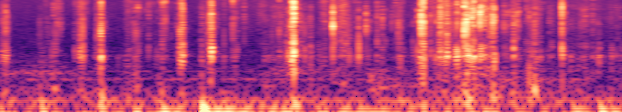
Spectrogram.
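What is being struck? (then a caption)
Foam beads in a sticky binder. Fingertips pinch and press into a flat spread of multicolored Playfoam, foam beads held in a sticky binder. The result is a quiet run of quick, bright crackles and sticky tearing pops, like fine crinkling, over a faint low hum.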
